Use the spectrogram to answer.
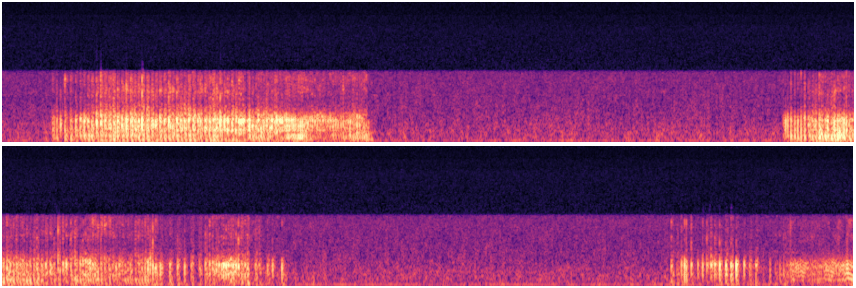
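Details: Cavalier King Charles Spaniel dog napping and snoring as usual: long, rough, rumbling breaths recurring with quiet gaps between. Snoring.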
